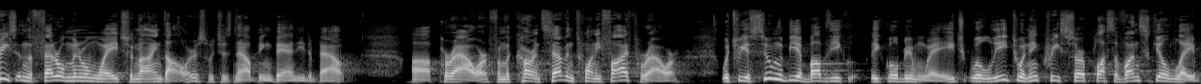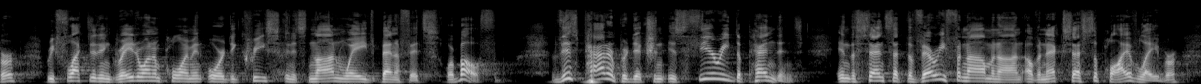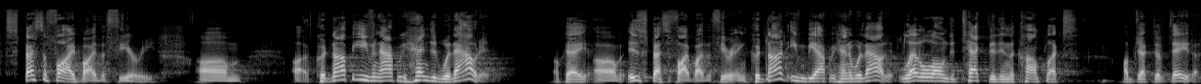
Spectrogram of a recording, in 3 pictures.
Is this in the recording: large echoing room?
yes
